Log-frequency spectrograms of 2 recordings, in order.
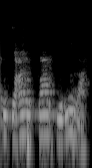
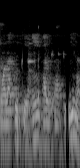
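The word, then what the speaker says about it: تُطِعِ الْكَافِرِينَ: Misalkan di sini ada tuti'il kafirina. Nah, maka ini harusnya masuk orang kan. Bacanya bukan wala tuti'i al-kafirina, tapi langsung tuti'i. Ketika kita mau menghafalkan tuti'i, langsung masuk ke alif lam.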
